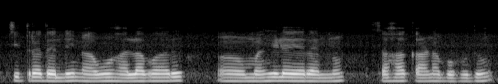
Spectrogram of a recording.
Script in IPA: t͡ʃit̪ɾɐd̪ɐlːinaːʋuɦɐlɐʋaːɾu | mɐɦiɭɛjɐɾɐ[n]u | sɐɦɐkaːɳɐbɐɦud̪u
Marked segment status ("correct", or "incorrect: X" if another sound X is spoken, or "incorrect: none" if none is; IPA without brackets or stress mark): incorrect: nː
